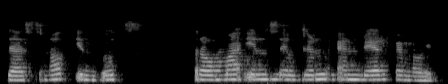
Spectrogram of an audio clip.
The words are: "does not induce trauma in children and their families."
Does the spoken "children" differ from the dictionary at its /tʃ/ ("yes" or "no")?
yes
